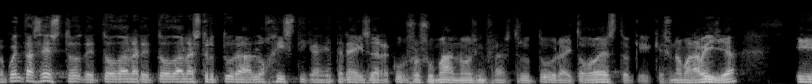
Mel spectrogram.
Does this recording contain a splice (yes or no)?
yes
